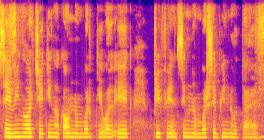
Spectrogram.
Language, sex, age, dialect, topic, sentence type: Hindi, female, 31-35, Hindustani Malvi Khadi Boli, banking, statement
